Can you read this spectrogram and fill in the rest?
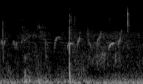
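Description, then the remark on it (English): Many birds chirp at sunrise in quick, scattered calls, some thin and high, over a steady low outdoor rumble, with a brief knock partway through. No one speaks. “And, gee, a lot of birds around, isn't there? Oh, it's bloody happy place, eh? You know, they're all chirping away.”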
